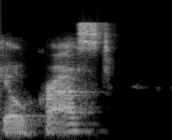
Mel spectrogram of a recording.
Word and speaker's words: Gilchrist: It's spelled like Gilchrist, but said Gilcrest.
